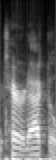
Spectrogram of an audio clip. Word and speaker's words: pterodactyl: Why can't you hear a pterodactyl when he uses the bathroom? Because the P is silent.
